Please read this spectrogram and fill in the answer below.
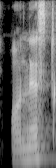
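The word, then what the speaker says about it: honest: लेकिन आप हम उसको क्या प्रोनाउंस करते हैं? अवर अ ऑनेस्ट का ऑनेस्ट उसी प्रकार से आइसक्रीम का अ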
